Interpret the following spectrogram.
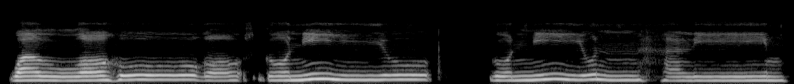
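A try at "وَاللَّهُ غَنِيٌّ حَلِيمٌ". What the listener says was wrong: Nah, nggak boleh wallahu. Jadi di lafadz Allah yang panjang lamnya bukan haknya ya. Wallahu. Wallahu ghaniyun halim.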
